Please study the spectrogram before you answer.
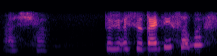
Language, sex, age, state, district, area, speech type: Kashmiri, female, 30-45, Jammu and Kashmir, Bandipora, rural, conversation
